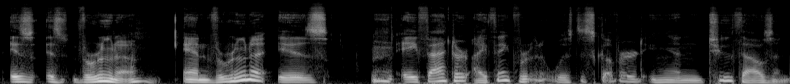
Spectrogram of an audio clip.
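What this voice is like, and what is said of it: Slightly scratchy voice. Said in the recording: “my voice is a little bit scratchy right now ... it's frozen up my larynx a bit”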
